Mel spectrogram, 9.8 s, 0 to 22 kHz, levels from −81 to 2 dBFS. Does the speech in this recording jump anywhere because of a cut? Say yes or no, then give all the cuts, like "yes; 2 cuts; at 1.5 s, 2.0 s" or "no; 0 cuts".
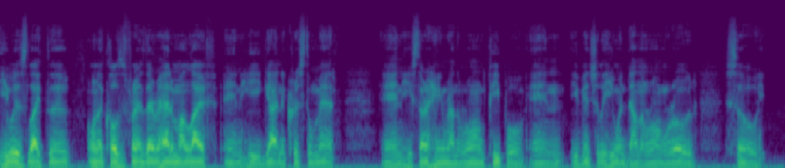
yes; 1 cut; at 5.1 s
